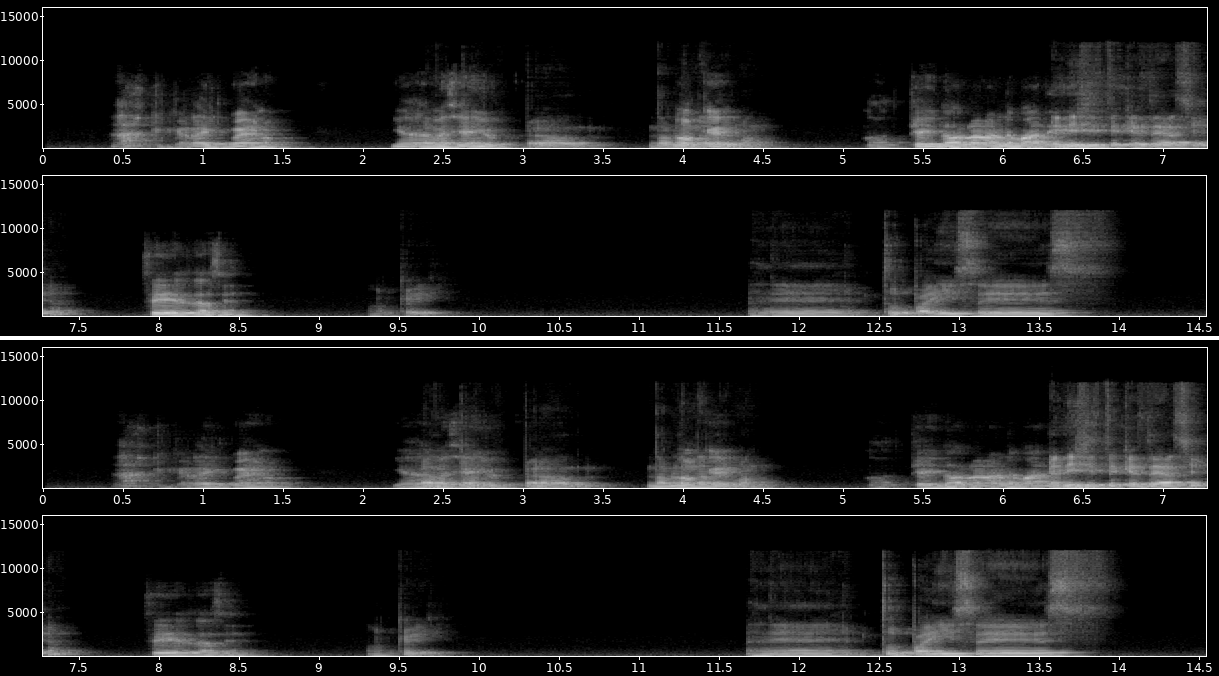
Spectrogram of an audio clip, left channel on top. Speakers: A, on the left (about 60°); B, on the right (about 65°).
A: Ah, qué caray, bueno, ya
B: Perdón,
A: me decía
B: perdón,
A: yo.
B: pero no hablan
A: Ok,
B: alemán.
A: ok, no hablan alemán
B: ¿Me
A: y... y-
B: dijiste que es de Asia?
A: Sí, es de Asia.
B: Ok. Eh, ¿tu país es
